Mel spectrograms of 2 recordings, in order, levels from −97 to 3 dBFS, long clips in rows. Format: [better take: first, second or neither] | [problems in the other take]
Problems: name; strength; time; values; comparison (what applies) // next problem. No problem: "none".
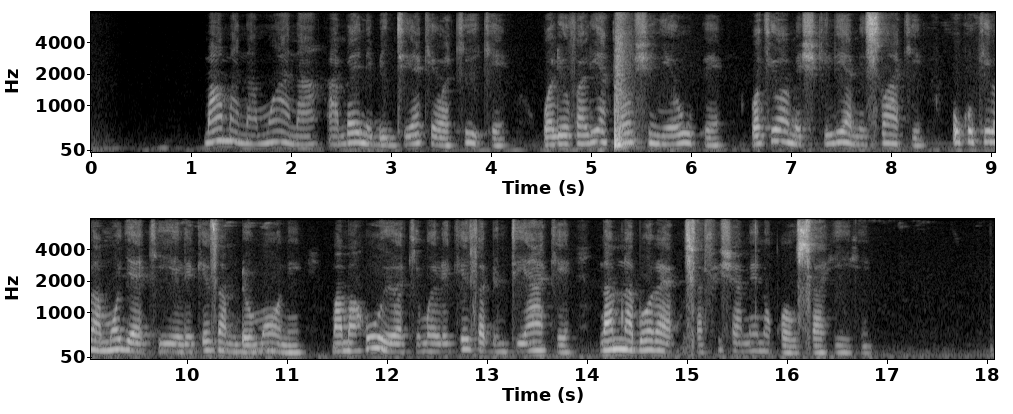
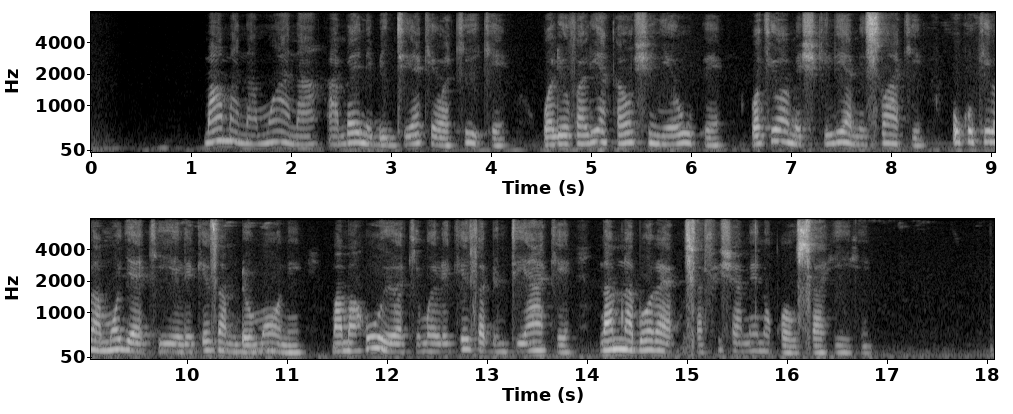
second | background sound (Snare drum); 1 dB above the speech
